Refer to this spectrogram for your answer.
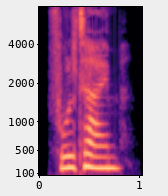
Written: fulltime

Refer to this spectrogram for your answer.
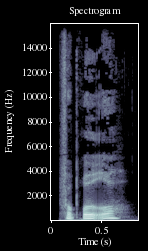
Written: forbrødre

